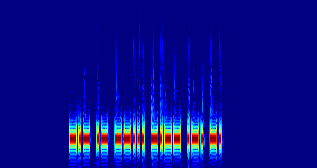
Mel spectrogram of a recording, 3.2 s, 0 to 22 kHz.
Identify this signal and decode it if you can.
Morse code, heard as a keyed tone, about 53 wpm, 700 Hz. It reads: KA7YRN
